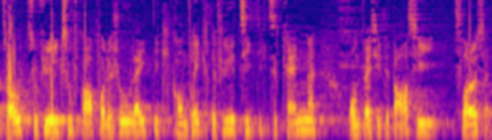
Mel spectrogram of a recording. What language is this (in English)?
Swiss German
